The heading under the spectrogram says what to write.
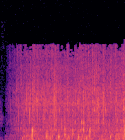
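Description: Water boiling at a steady rolling bubble, a dense, continuous stream of small pops and gurgles, with no voices over it.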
